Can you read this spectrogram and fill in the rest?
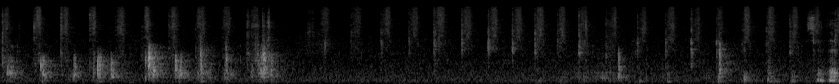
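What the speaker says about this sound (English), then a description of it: "now I'll just brush it off" A brush sweeps loose mica powder off a craft card in quick, rhythmic strokes, a soft close-up scratching and whisking repeated steadily throughout.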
